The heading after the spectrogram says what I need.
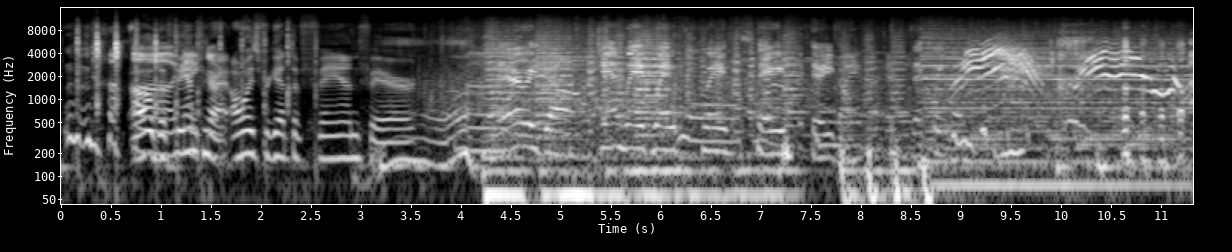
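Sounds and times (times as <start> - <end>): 
speech: 0.0 - 9.8, 10.6 - 11.3
laughter: 0.0 - 11.3
cat meowing loudly: 8.8 - 11.3.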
